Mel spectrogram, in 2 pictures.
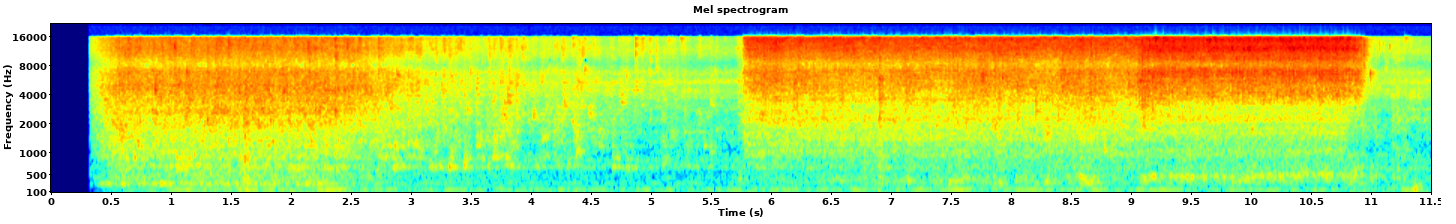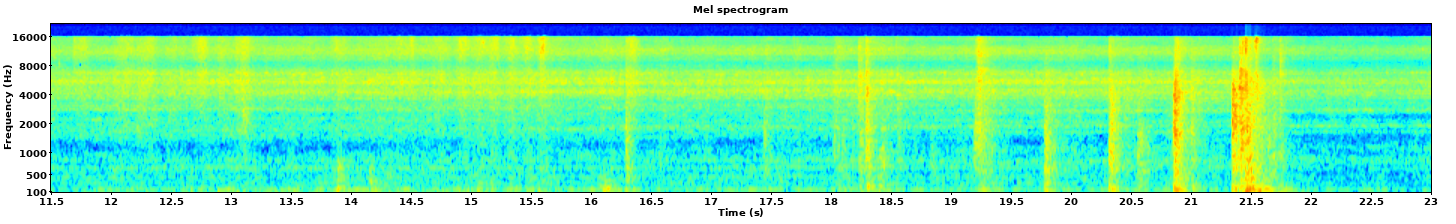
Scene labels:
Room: lavatory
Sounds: toilet flushing, running water, footsteps, door (more than once)

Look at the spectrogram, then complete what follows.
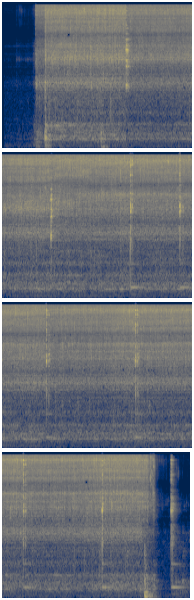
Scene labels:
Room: kitchen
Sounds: running water, cutlery and dishes

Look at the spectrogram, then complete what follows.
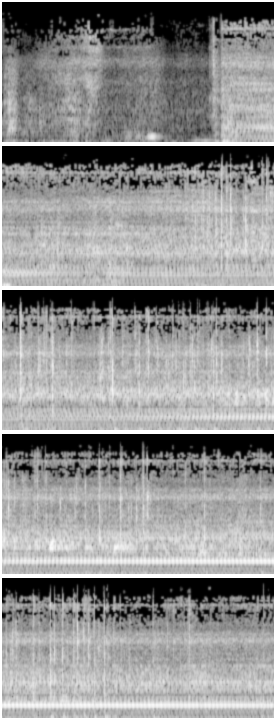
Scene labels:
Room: bedroom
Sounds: coffee machine, keyboard typing

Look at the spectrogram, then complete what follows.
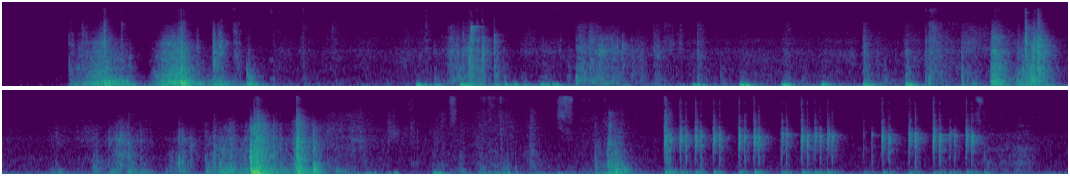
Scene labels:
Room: lavatory, hallway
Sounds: wardrobe or drawer (more than once), footsteps, window (more than once), keyboard typing

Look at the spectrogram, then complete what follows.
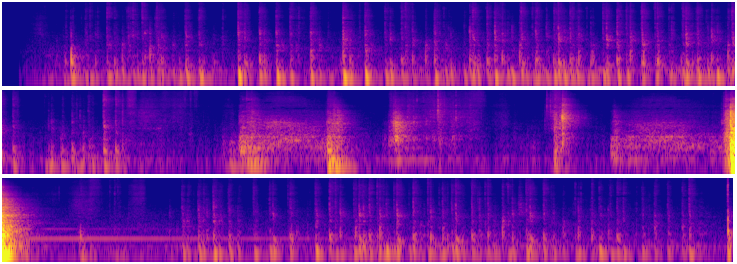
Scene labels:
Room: office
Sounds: keyboard typing, wardrobe or drawer (more than once)

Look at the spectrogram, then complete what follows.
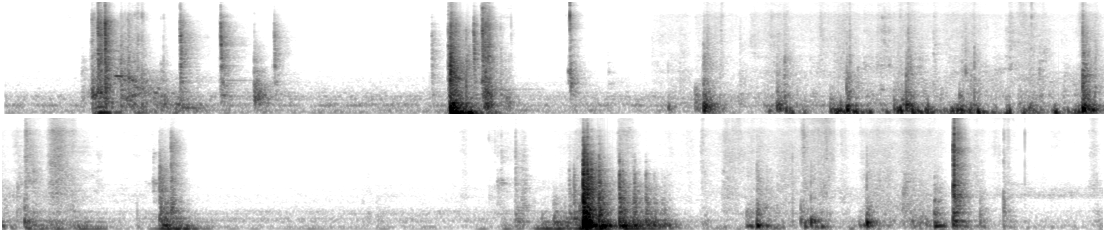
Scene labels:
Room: hallway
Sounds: door (more than once), light switch, footsteps

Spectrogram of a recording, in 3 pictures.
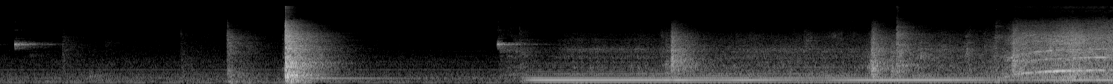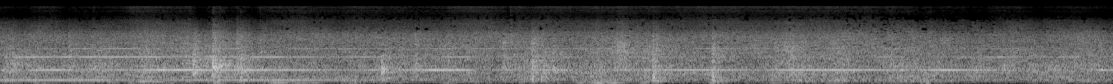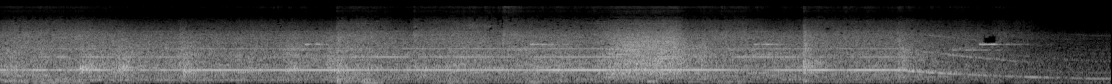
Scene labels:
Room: kitchen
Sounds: microwave, vacuum cleaner

